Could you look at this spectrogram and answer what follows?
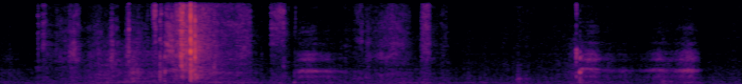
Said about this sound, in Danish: nu skal lige bladre om til næste side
